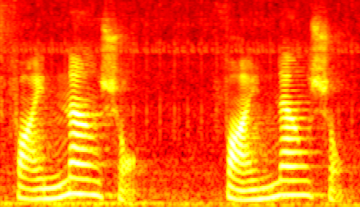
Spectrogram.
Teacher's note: I stress the second syllable counting from the end which is this one and it is financial financial now the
